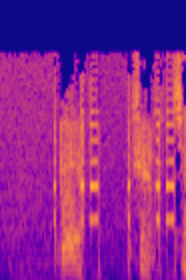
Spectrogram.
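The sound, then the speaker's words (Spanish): Keypad tones from a mobile phone whose buttons are pressed during a call, several short electronic beeps in quick succession, mixed with a voice talking. “Senador, le pido el favor, es que debe estarle usted oprimiendo los botones a su teléfono celular y se está interrumpiendo la llamada.”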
